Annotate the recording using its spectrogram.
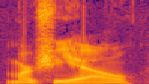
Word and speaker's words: Martial: And by the way, Josh, the appropriate pronunciation is Martial.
